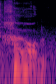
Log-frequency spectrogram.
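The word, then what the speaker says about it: Charon: I pronounce it Haron.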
